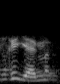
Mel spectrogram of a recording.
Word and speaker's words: Zriem: Comment je dois prononcer Z-R-I-E-M? – Ah ben, Zrim, tout Zrim. Simplement.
